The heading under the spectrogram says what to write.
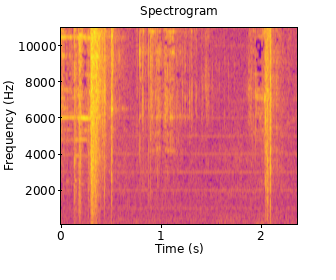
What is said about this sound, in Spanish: Yo tengo aquí las llaves. Yo no me tengo que extender para cogerlas.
